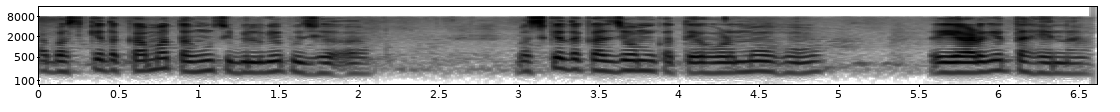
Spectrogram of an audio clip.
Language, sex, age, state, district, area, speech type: Santali, female, 45-60, Jharkhand, Bokaro, rural, spontaneous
